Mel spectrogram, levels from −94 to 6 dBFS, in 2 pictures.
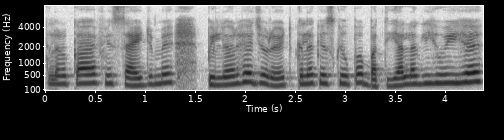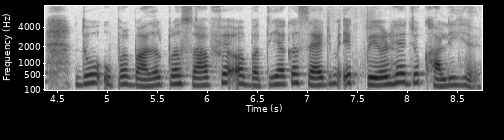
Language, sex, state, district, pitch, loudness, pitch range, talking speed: Hindi, female, Uttarakhand, Tehri Garhwal, 240 Hz, -16 LUFS, 210-255 Hz, 240 wpm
